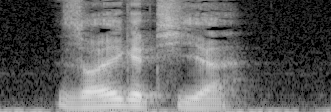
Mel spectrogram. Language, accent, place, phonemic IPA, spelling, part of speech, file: German, Germany, Berlin, /ˈzɔʏɡəˌtiːɐ̯/, Säugetier, noun, De-Säugetier.ogg
- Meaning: mammal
